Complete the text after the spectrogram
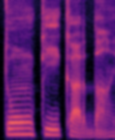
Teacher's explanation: I'm pronouncing R sound properly like Punjabi rara sound like it's a rolling R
